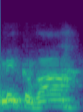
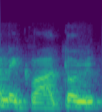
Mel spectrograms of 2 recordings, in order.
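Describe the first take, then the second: First: The word ends in a short 'ah' sound. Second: The word ends in a full 'atun' sound. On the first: The speaker stops after this word. "या तो हम हा कर देंगे" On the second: The speaker continues without stopping. "हम तनवीन ... पढ़ेंगे"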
